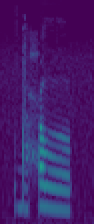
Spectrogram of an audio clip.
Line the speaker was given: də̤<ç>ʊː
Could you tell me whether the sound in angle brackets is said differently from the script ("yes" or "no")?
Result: yes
